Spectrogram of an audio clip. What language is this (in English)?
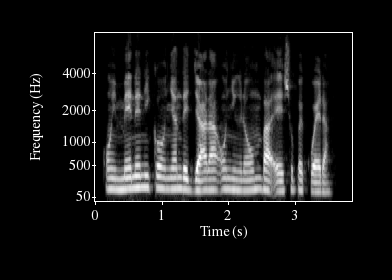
Guarani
